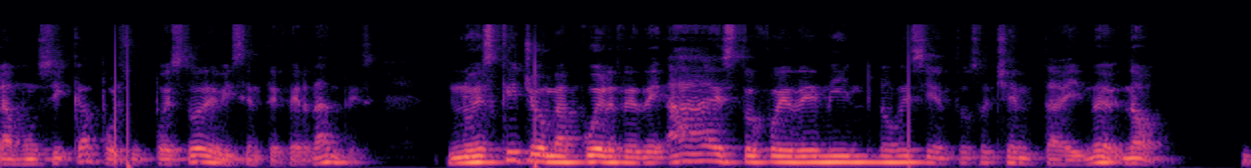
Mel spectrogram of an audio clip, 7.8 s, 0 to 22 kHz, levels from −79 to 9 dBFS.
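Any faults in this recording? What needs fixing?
Loud pops at 0.71–0.83 s (a double), 3.33–3.37 s and 5.67–5.70 s, jumping well above the speech, likely from voltage spikes from a connector or static. Secure the cables and ground the gear.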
